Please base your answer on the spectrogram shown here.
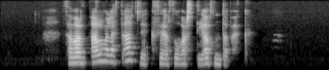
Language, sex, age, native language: Icelandic, female, 40-49, Icelandic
